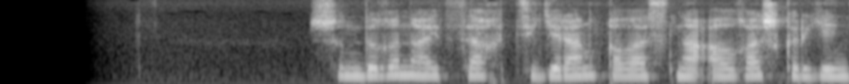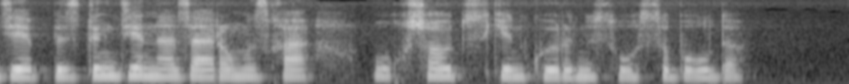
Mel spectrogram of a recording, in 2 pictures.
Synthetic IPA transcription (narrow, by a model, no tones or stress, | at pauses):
ʃənd̪əʁənɑjt̪sɑqt̪ʲʰeɡʲeɾaɴqʰɑlˠɑsənɑ̰ʔɑlˠʁɑʃkʲʰɪɾɡʲe̞nd̪e̞bɪzd̪ɪŋd̪e̞nɑzɑɾəməzʁɑ | wo̞qʃɑwt̪ʰʏ̥skʲe̞ŋkʲʰɵɾɪnɪswo̞səbo̞lˠd̪ə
